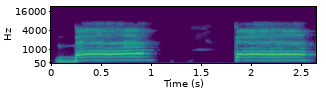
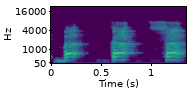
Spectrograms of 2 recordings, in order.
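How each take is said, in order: First: Ba and ta drawn out slowly; long letters. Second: Ba, ta, sa clipped short; quick short ba ta sa; short letters. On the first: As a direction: hold ba and ta longer. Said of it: "longer period of time". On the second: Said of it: "we don't elongate it". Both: Shown as a demonstration.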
